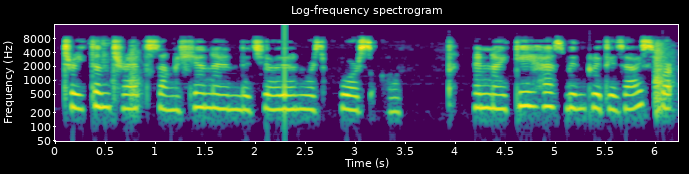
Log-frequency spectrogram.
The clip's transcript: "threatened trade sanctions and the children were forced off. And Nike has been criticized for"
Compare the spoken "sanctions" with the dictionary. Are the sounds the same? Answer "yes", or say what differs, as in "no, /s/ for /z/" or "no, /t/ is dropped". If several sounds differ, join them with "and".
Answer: no, /z/ is dropped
